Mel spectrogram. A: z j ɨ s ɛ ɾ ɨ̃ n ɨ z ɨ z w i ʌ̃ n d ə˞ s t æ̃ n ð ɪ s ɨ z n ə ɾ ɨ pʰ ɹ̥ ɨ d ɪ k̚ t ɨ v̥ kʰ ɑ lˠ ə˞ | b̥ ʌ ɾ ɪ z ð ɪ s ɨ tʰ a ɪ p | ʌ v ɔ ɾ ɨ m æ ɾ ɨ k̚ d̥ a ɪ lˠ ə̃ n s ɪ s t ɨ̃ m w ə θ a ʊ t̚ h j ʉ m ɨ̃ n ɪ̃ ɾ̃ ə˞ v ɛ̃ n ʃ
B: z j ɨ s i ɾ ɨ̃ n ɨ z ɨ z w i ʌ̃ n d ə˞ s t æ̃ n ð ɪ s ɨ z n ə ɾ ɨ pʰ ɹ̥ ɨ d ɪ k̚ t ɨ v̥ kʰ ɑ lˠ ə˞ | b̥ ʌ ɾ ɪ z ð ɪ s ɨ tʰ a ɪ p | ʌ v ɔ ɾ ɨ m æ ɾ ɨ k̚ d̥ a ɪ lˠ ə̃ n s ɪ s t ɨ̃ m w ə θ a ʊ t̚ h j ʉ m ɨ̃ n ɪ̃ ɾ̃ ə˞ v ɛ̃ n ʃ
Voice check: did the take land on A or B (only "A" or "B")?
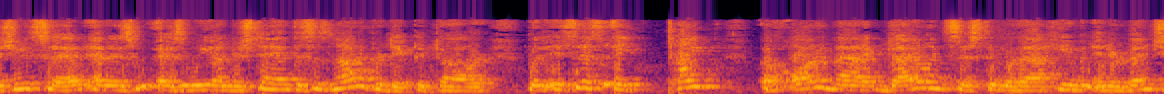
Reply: A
